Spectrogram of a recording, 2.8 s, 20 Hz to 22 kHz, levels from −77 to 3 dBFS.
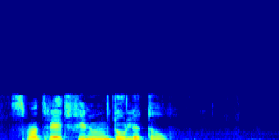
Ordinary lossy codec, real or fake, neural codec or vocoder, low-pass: MP3, 48 kbps; real; none; 7.2 kHz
